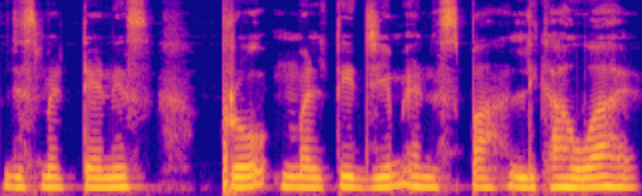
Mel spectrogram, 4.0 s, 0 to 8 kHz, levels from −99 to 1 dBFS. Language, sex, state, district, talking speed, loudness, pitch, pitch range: Hindi, male, Jharkhand, Ranchi, 150 wpm, -15 LUFS, 150 Hz, 145-155 Hz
